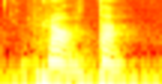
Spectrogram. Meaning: to talk, to speak (informally)
- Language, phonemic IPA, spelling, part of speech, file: Swedish, /ˈprɑːˌta/, prata, verb, Sv-prata.ogg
